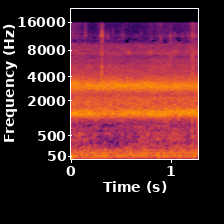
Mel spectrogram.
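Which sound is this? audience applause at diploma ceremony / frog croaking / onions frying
frog croaking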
